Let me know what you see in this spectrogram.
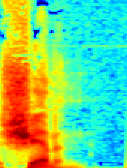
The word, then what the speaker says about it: Shannon: You know, my name is Shannon, but some people in Colombia would call me Channon, Channon, Channon, and uh, I know I know who they're talking to.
